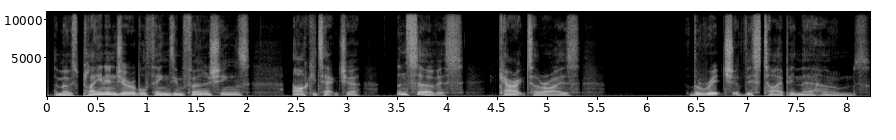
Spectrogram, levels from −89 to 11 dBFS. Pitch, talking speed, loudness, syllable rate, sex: 135 Hz, 145 wpm, -19 LUFS, 6.1 syllables/s, male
